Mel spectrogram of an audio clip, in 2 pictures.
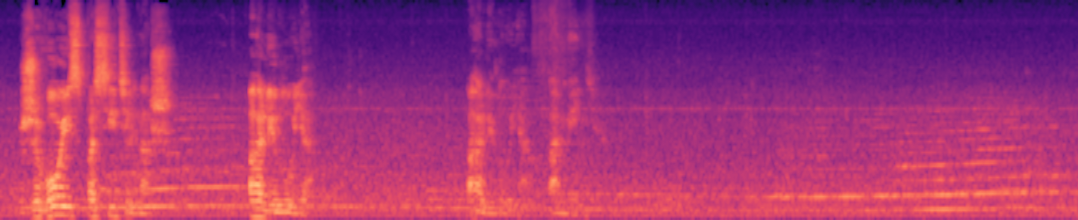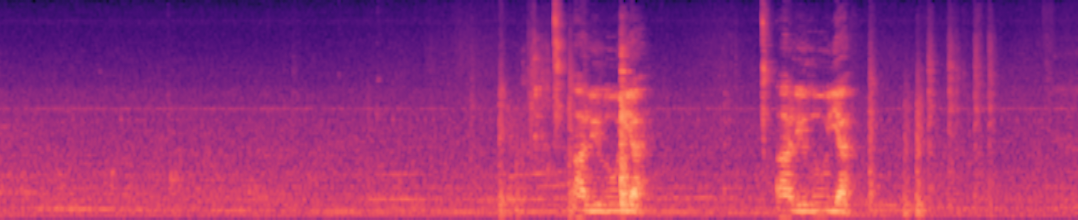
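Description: A middle-aged man speaks loudly and with feeling, close by.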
